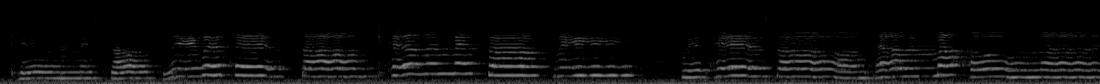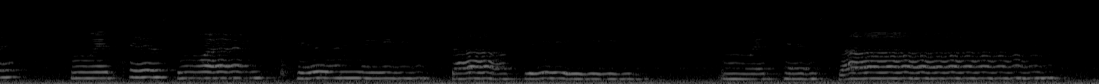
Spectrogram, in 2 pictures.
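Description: A woman singing a cappella with vibrato, moving through quick runs of notes and ending on a long held note.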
